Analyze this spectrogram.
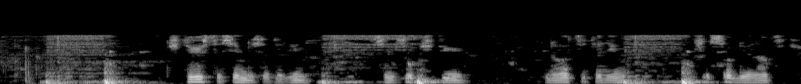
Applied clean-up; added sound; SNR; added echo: classical method Wiener filter.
